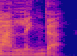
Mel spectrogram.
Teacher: when you use it with ling, yeah, then man becomes a third tone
